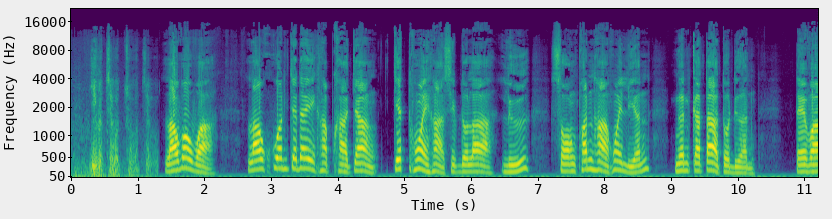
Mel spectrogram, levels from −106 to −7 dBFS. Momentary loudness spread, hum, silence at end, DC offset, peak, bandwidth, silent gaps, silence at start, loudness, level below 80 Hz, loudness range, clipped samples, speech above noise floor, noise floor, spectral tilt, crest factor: 15 LU; none; 0 s; under 0.1%; 0 dBFS; 14.5 kHz; none; 0.05 s; -16 LUFS; -44 dBFS; 2 LU; under 0.1%; 23 dB; -38 dBFS; -6 dB/octave; 16 dB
